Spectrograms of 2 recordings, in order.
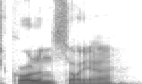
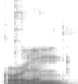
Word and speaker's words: Kohlensäure: Yes, and now I know it's Kohlensäure, not Kohlen. I don't know what I said earlier. For some reason, the AU with an umlaut is pronounced the same as the EU.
